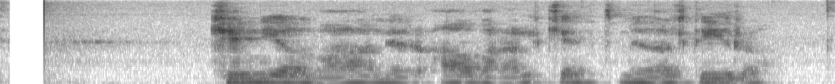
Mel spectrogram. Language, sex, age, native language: Icelandic, male, 50-59, Icelandic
